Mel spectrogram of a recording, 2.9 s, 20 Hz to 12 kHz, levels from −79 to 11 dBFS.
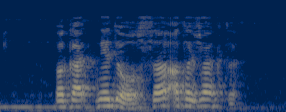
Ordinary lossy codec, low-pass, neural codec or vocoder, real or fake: MP3, 32 kbps; 7.2 kHz; codec, 16 kHz, 16 kbps, FunCodec, trained on Chinese and English, 50 frames a second; fake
